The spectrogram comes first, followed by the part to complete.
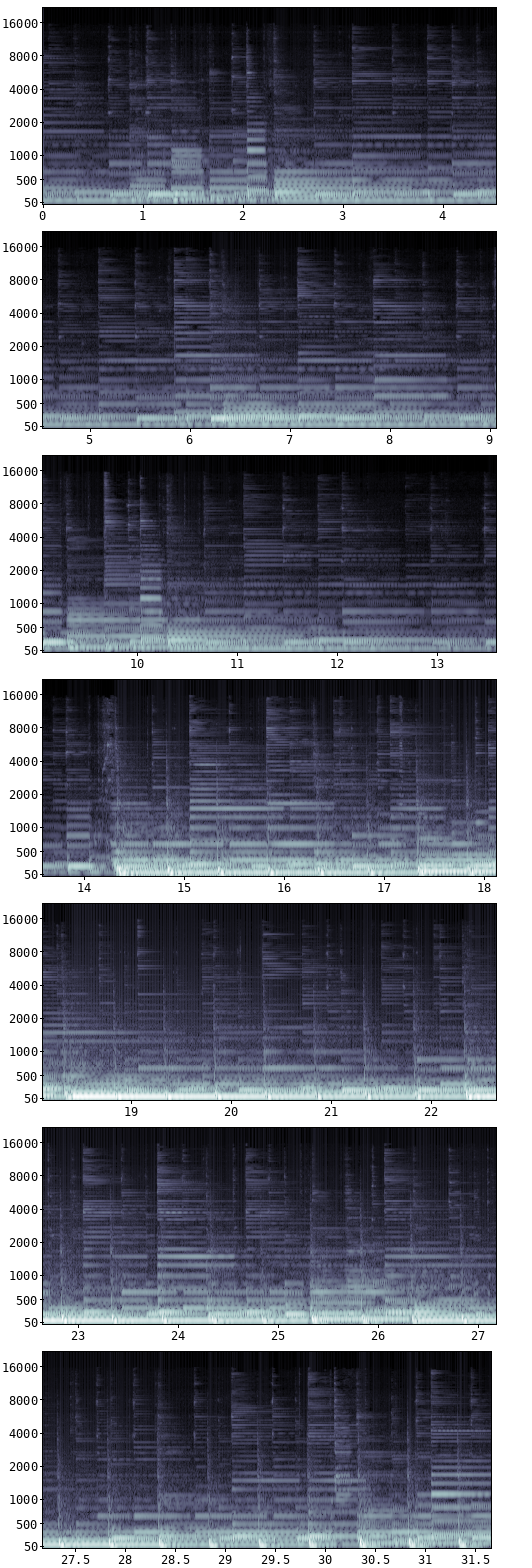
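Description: Instrumental music led by plucked and strummed guitar. About fourteen seconds in it grows louder, with heavy bass and a steady beat coming in.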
